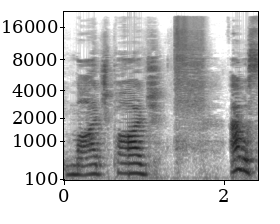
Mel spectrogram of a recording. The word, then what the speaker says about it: Mod Podge: And you know how people say Modge Podge? I was saying that just to be funny, but somebody said that I sounded like a country hick saying Mod Podge Modge Podge.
